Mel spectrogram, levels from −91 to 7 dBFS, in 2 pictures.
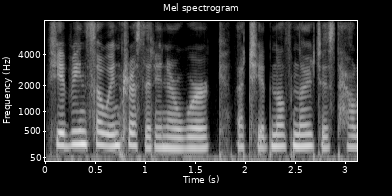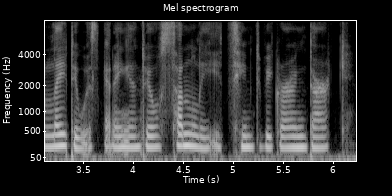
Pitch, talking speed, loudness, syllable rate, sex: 205 Hz, 250 wpm, -19 LUFS, 6.5 syllables/s, female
